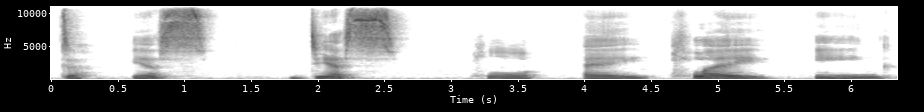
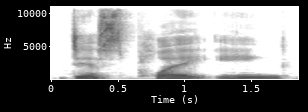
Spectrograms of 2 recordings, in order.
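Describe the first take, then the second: First: "dis- pl- a playing" broken into syllables; sounded out syllables. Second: Said in the usual way. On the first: Shown as a demonstration. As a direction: sound out displaying piece by piece. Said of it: "read the syllables". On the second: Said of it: "put it together as words".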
